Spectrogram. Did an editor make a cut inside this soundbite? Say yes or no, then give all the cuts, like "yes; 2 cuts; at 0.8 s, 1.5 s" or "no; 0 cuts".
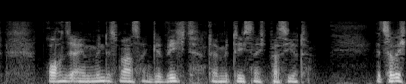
no; 0 cuts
